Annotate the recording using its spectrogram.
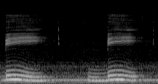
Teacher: زیر کو ہم شارپلی پڑھیں گے، یعنی اپنے جبڑے کو پراپرلی نیچے لے جانا ہے، بے نہیں پڑھیں گے بلکہ بی بی۔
